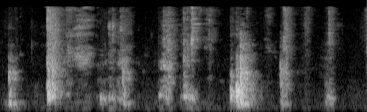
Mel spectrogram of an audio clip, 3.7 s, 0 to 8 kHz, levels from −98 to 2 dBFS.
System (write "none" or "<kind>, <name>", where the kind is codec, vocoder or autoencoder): none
